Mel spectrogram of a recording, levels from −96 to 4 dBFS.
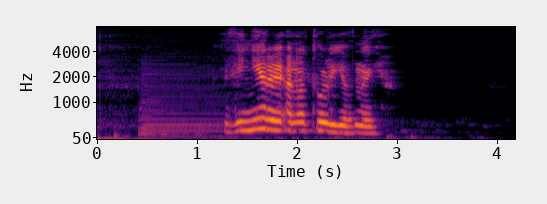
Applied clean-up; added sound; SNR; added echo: classical method WPE with log-MMSE.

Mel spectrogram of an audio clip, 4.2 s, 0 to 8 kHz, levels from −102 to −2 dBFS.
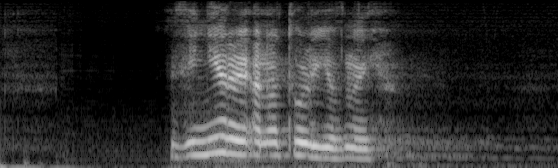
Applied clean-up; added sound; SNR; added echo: neural separator model SepFormer DNS4.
